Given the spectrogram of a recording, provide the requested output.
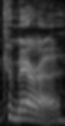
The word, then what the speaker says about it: Kamara: How do you say his last name? Let's go around the room. Let's go around the room. I'm going Kamara. Yeah. I'm Kamara. Yeah, Kamara all the way.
